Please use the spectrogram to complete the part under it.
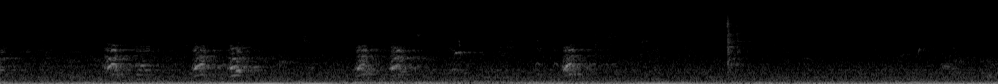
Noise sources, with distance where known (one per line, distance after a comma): dog barking or whining, near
